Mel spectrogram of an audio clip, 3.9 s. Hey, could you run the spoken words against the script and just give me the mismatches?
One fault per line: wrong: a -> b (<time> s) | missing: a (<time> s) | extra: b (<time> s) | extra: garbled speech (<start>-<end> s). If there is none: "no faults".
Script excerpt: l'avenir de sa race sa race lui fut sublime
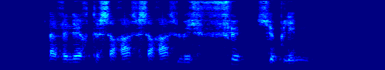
no faults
